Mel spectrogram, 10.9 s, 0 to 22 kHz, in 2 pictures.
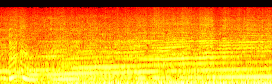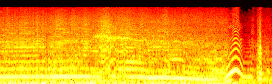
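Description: Yamaha XJ6's inline-four engine held at high revs through a long wheelie, after a quick blip of the throttle at the start. The pitch climbs slowly for most of the run and eases down near the end as the throttle closes, with wind rushing on the microphone.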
